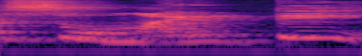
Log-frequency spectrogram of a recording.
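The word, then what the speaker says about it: Someity: That's how we pronounce it. The word Someti in English, which means stronger, powerful. That mascot, they are actually trying to relate this Someti with Somighty word in English, which actually shows stronger and powerful.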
